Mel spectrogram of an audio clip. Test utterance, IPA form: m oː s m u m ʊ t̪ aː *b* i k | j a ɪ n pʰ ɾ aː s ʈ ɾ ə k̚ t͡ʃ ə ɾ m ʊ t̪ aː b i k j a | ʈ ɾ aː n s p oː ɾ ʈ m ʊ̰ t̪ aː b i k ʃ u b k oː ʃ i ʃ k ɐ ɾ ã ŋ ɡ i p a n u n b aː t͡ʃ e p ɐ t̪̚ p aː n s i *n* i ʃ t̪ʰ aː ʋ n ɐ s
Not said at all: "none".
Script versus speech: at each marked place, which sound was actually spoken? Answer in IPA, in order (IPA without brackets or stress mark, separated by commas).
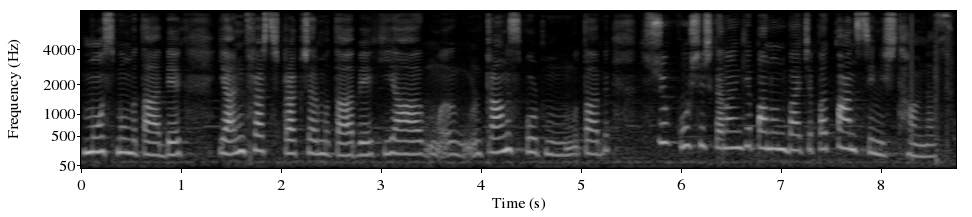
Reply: b, n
